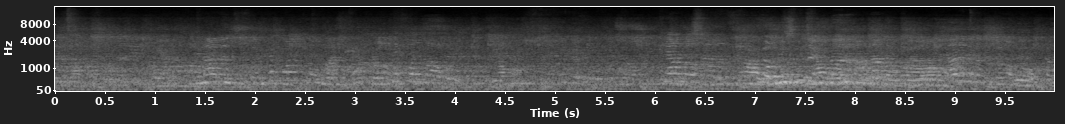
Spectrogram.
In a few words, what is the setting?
cafe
